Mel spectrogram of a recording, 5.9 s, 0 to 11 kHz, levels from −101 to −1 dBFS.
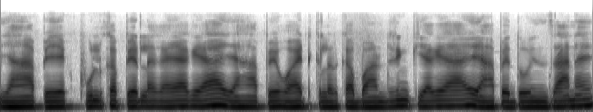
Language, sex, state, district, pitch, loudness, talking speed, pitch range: Hindi, male, Bihar, Patna, 115 Hz, -13 LUFS, 150 wpm, 115-125 Hz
